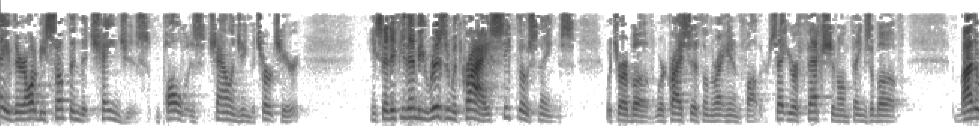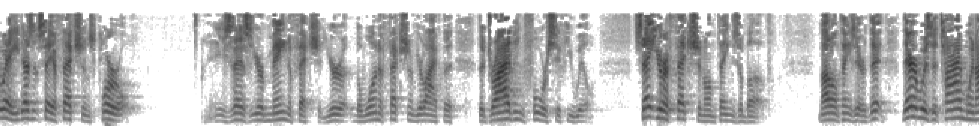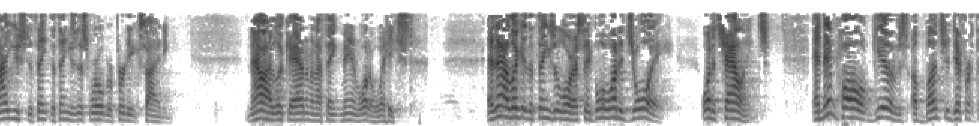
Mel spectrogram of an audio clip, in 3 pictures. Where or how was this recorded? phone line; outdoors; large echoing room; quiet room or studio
large echoing room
